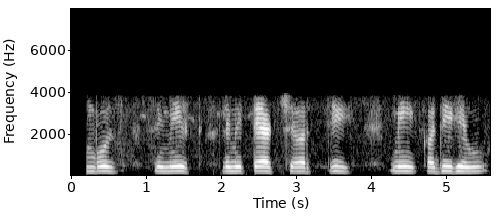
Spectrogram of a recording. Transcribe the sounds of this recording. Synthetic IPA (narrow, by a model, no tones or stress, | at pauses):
mbud͡z | simiʈ | limiʈeɖt͡ɕəɾt͡ɕi | mikəd̪ʱiɡʱeu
